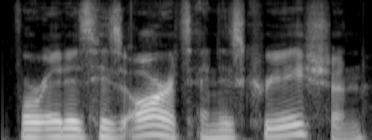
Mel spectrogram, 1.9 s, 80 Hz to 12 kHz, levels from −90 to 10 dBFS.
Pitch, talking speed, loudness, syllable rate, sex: 145 Hz, 260 wpm, -18 LUFS, 5.3 syllables/s, male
